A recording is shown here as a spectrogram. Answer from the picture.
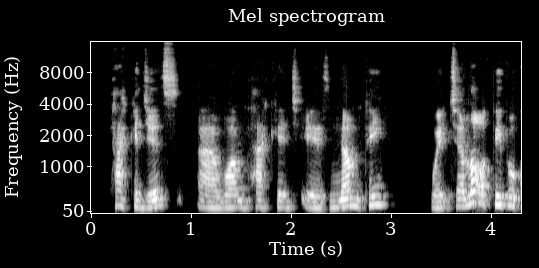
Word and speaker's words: NumPy: to install external packages uh one package is numpy which a lot of people call numpy but I call it numpy so you're gonna just have to deal with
